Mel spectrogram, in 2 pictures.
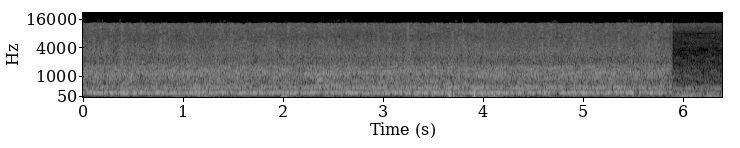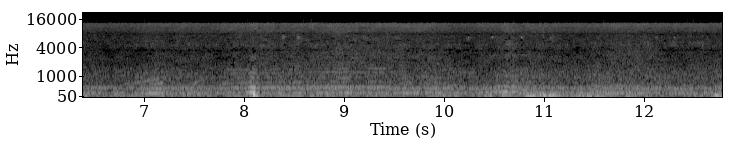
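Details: Honey bees buzzing in a steady hum with bands near 250 and 500, dense and loud for the first six seconds, then quieter with a brief knock and some low rumbling.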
